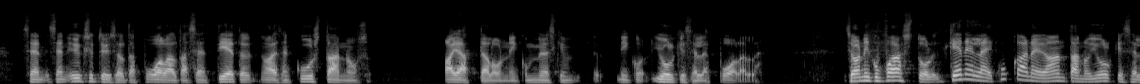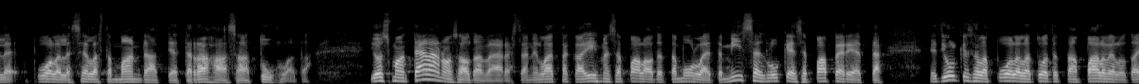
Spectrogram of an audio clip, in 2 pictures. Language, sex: Finnish, male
